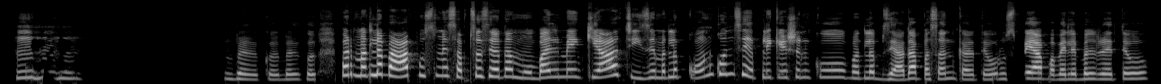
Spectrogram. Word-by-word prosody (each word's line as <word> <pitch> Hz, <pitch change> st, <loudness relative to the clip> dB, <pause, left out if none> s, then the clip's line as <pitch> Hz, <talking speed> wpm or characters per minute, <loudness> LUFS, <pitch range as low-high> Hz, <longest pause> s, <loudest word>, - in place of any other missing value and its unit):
हुँ, 305 Hz, +1 st, -4 dB
हुँ, 295 Hz, -1 st, -15 dB
हुँ। 275 Hz, -1 st, -18 dB, 1.4 s
बिल्कुल, 235 Hz, -3 st, -10 dB
बिल्कुल। 235 Hz, 0 st, -10 dB, 0.3 s
पर 435 Hz, +1 st, +4 dB
मतलब 440 Hz, +2 st, +6 dB
आप 385 Hz, +2 st, +8 dB
उसमें 405 Hz, 0 st, -4 dB
सबसे 375 Hz, +1 st, 0 dB
ज़्यादा 360 Hz, -1 st, +2 dB
मोबाइल 310 Hz, +1 st, 0 dB
में 355 Hz, 0 st, 0 dB
क्या 340 Hz, +5 st, +6 dB
चीज़ें 310 Hz, -1 st, -3 dB
मतलब 320 Hz, +3 st, -4 dB
कौन-कौन 455 Hz, +10 st, -5 dB
से 460 Hz, -, +1 dB
एप्लीकेशन 330 Hz, 0 st, -2 dB
को 330 Hz, 0 st, -7 dB
मतलब 285 Hz, -1 st, -3 dB
ज़्यादा 235 Hz, +3 st, +2 dB
पसंद 255 Hz, +2 st, -5 dB
करते 225 Hz, 0 st, -7 dB
हो 230 Hz, -, -8 dB
और 250 Hz, -, -10 dB
उसपे 265 Hz, +3 st, -1 dB
आप 265 Hz, -, -1 dB
अवेलेबल 240 Hz, +2 st, -3 dB
रहते 245 Hz, +1 st, -5 dB
हो? 265 Hz, +1 st, -6 dB
300 Hz, 160 wpm, -23 LUFS, 255-350 Hz, 1.4 s, आप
